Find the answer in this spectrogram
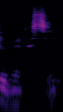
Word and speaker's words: Eurydice: you in sophomore English when you read a poem about Orpheus and Eurydice, because you don't know it's Eurydice, because you don't know about Greek words.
